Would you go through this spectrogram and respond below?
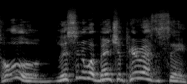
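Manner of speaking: ordinary talk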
